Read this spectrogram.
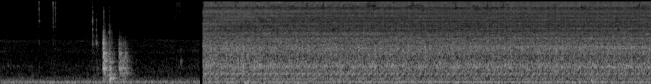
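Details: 2013 Chevrolet Impala after replacing a stuck-open EVAP purge valve that caused a check engine light and misfire after refueling: a couple of handling clicks, then a steady, even idle with no stumble.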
